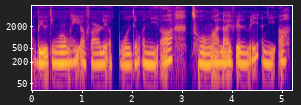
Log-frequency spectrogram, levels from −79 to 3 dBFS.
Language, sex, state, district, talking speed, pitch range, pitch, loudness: Mizo, female, Mizoram, Aizawl, 230 wpm, 170-195 Hz, 185 Hz, -16 LUFS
